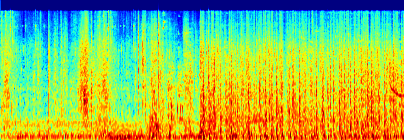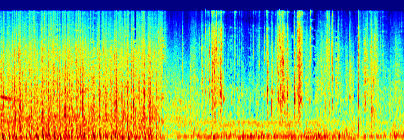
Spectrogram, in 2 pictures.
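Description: Sustained, dense gunfire from a video game match rattles on for most of the span, with automatic bursts packed closely together, loud and near, then easing somewhat toward the end.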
